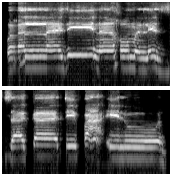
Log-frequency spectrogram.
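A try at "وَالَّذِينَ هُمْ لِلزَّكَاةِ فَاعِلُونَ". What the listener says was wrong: Fa-nya panjang. Fa'ilun. Walladzina hum lizzakati fa'ilun.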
